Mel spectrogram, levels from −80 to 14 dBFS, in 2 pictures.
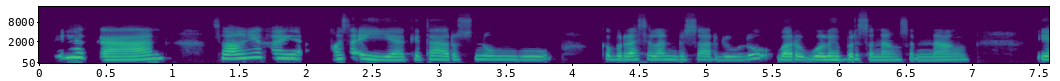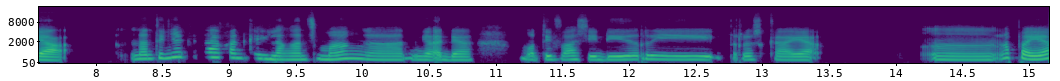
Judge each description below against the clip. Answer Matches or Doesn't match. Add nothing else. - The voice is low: Doesn't match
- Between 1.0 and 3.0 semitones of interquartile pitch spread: Doesn't match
